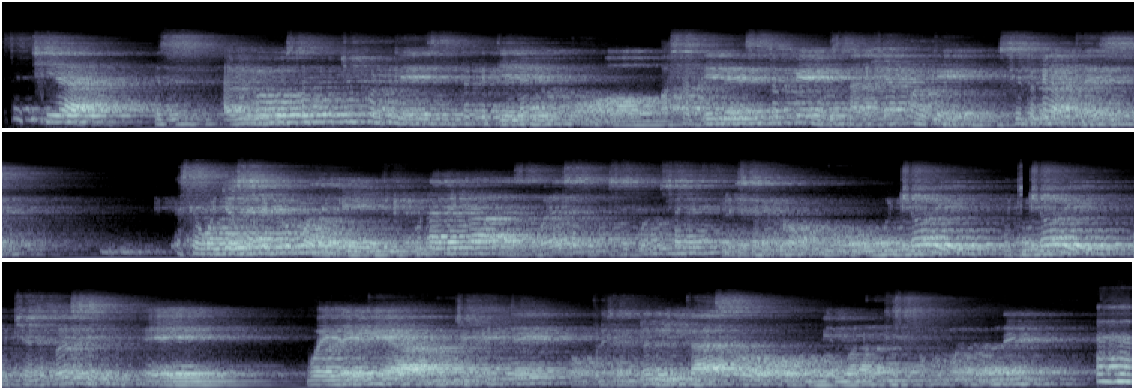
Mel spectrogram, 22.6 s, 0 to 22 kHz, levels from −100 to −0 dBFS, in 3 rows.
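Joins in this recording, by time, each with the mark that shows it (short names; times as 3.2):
14.34 repeat of the last 0.86 s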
